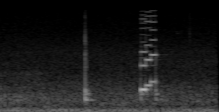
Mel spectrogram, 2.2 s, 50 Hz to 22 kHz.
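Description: A Uniden UM380 marine VHF radio being switched on. There is a single click from its power/volume knob, then about half a second later a brief start-up beep: a quick run of electronic tones stepping up in pitch as the radio powers up.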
